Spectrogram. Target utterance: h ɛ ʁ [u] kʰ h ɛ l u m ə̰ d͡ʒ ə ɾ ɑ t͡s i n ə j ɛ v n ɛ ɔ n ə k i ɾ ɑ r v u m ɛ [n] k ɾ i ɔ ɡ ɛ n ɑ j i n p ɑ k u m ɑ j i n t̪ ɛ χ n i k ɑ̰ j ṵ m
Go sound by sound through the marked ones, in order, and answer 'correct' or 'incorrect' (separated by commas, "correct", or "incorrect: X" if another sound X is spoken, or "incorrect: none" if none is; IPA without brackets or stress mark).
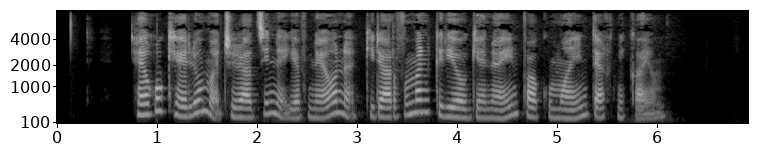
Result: correct, correct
